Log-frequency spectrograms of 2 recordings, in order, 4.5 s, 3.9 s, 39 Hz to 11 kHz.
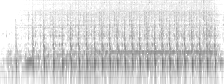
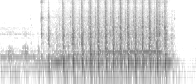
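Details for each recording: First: White 1563 sewing machine partway through cleaning and oiling; quick even ticking about three per second with steady whir, knocking much reduced; normal running. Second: White model 1563 sewing machine, long stored in a garage, before cleaning and oiling: sharp regular clacking about three times a second while running, louder than it should be; knocking of unknown cause, may need a major overhaul.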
